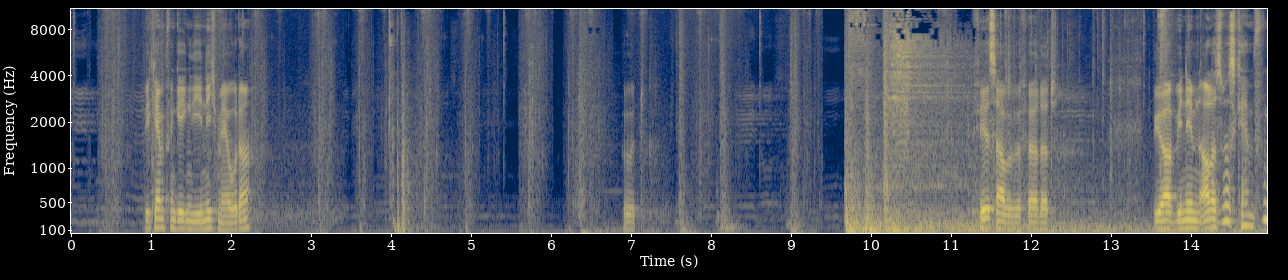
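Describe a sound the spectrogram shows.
A young man talks calmly into a close microphone, in short bursts.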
